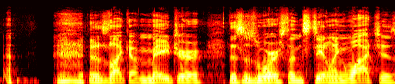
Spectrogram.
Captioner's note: laughs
